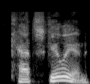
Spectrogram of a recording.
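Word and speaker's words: Catskillian: has been a lifelong cat skillion is that how you say it is that how we say it cat skillion right that's perfect I I I've heard it yeah cat skillion so Jeff has been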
